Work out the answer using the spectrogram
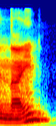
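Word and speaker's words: neun: बाद में नौ या नाइन नो को जर्मन में नॉइन कहा जाता है दोस्तों सो देखिए य पर थोड़ा प्रोनंसिएशन अलग है तो आपको अंडरस्टैंड करना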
